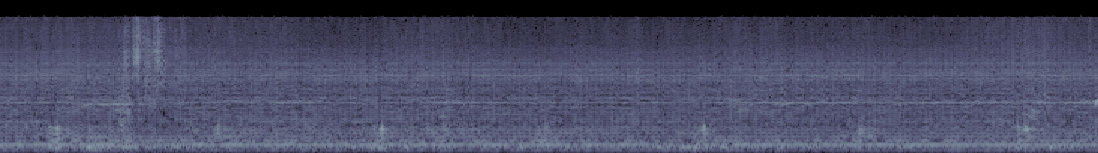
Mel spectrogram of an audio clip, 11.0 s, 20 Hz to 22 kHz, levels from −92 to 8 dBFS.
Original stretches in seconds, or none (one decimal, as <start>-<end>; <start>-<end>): none

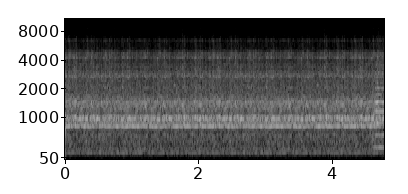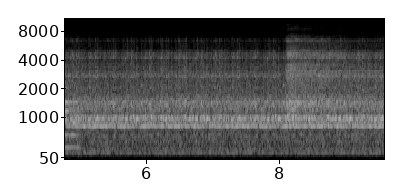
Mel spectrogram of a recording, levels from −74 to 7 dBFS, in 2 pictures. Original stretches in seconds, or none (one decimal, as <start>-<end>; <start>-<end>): 0.0-9.6

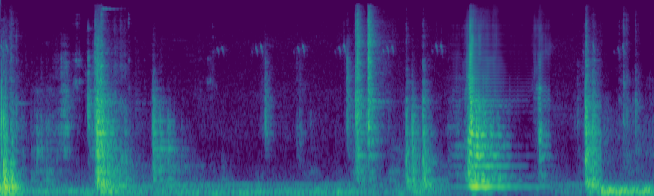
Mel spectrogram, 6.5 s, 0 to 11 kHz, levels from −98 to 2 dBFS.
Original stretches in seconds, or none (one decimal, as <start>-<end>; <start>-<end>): 0.0-4.5; 5.5-6.5

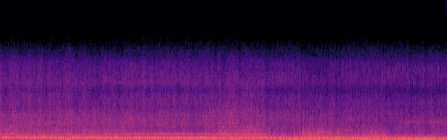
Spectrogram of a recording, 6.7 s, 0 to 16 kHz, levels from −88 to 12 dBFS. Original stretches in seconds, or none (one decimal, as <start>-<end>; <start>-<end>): 0.0-1.1; 1.9-6.7

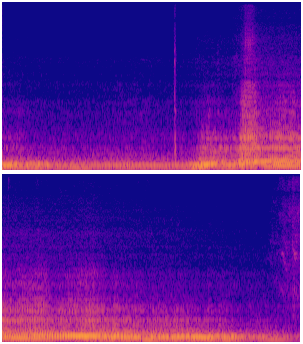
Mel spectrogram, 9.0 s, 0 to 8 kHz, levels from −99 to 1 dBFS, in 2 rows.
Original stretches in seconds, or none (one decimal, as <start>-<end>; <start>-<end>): 1.9-2.6; 7.6-9.0

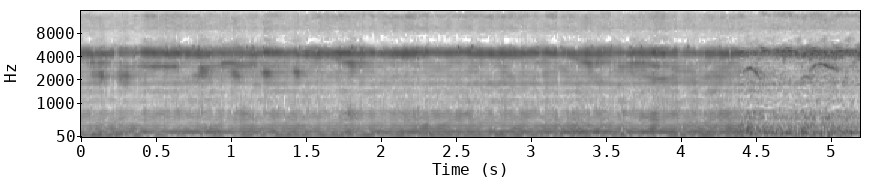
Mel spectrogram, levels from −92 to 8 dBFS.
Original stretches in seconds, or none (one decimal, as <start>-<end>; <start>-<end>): 4.4-5.2

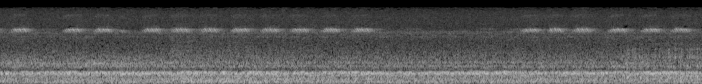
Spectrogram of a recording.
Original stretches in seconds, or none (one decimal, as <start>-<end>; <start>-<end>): 0.0-5.0; 5.5-7.0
